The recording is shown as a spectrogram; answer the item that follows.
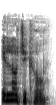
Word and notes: illogical: British English

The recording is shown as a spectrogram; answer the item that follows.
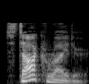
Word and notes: stockrider: British English

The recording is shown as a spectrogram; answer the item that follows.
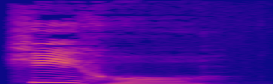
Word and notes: hee-haw: British English

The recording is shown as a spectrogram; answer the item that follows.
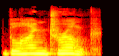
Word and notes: blind drunk: American English

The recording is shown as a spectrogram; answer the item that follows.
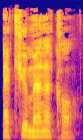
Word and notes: ecumenical: American English

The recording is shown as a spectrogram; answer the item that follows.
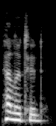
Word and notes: pelleted: American English

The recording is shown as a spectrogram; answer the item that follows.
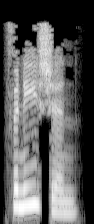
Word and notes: phoenician: British English

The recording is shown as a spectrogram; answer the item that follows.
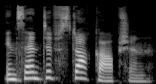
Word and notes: incentive stock option: American English

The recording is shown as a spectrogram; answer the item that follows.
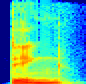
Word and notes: ding: British English

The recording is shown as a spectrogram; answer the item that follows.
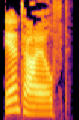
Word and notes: antileft: British English

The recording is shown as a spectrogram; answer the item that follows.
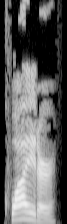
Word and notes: quieter: British English

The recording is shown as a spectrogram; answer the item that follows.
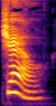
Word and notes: gel: British English

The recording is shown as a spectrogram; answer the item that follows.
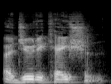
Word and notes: adjudication: American English

